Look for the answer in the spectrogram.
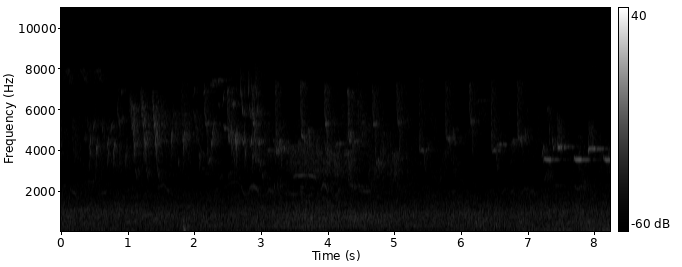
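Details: Woodland birds singing in the morning near Malton, North Yorkshire: a long run of high, fast, chirping notes, about two each second, repeated steadily, with a softer twitter late on and a low rural background hum.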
